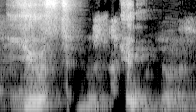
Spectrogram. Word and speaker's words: used to: I used to. Então, desse jeito que eu falei agora, sempre vai ter o used e o to juntos. Então você tem que pronunciar assim, I used to. A letra D nem sai.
